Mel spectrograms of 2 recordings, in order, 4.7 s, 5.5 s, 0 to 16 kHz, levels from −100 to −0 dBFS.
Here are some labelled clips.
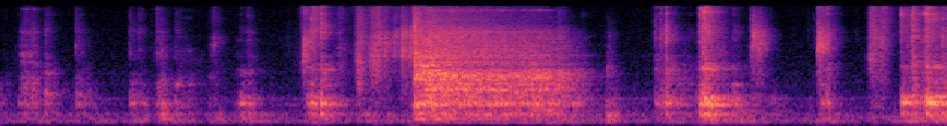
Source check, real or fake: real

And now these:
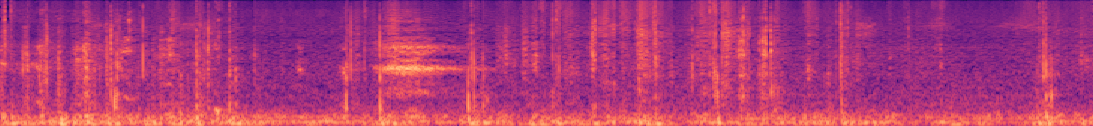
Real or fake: real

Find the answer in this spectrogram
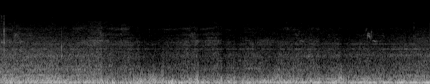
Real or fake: real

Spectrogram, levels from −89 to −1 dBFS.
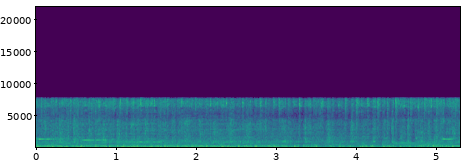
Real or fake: fake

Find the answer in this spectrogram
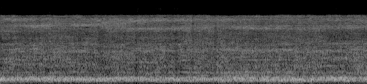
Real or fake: fake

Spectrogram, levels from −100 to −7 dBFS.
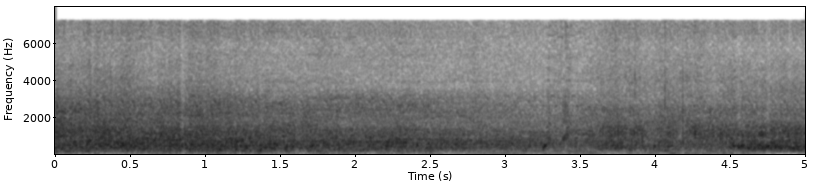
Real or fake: fake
